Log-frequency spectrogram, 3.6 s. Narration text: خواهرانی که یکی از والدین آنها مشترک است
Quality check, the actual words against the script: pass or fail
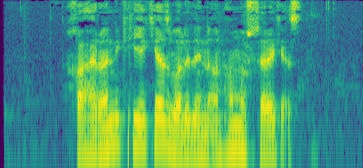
fail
